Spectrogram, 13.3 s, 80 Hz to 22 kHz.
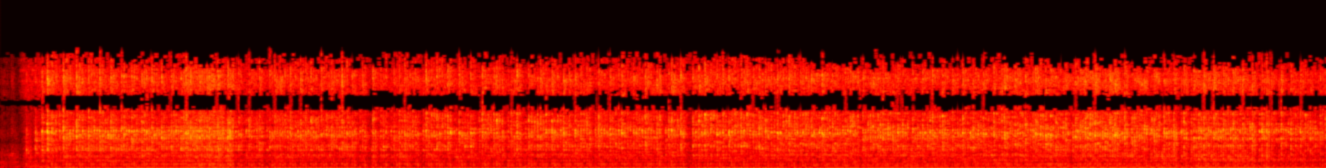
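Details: Ferguson T20 barn-find tractor first taken out after 38 years standing, some small leaks remaining; catches quickly and settles into a steady deep even chug, no knocking or misfire; normal running.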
